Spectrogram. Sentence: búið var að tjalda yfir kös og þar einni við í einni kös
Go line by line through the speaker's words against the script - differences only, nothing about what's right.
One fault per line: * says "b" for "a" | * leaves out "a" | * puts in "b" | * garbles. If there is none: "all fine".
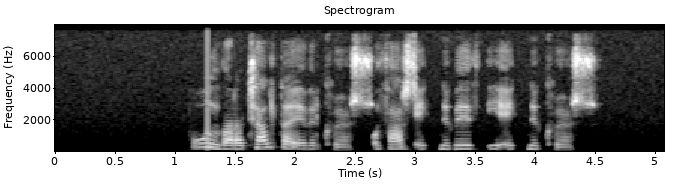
all fine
